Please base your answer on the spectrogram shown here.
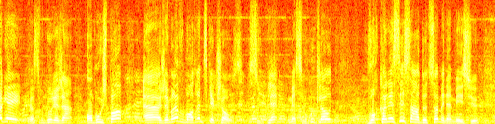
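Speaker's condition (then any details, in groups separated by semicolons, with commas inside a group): No condition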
